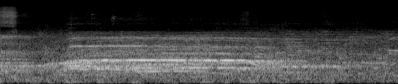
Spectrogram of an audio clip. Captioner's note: attendees cheering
